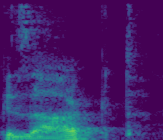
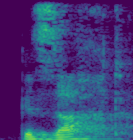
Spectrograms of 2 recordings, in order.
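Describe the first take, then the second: First: The final g is said as a plain stop. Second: The final g sounds like a rough ch.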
